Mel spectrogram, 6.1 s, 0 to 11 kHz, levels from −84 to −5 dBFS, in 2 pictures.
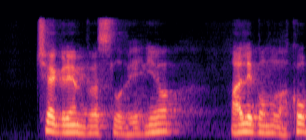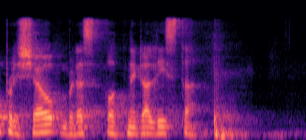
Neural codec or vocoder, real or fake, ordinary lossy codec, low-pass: codec, 16 kHz, 0.8 kbps, ZipCodec; fake; none; 7.2 kHz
